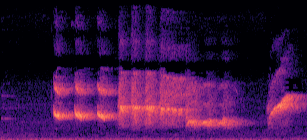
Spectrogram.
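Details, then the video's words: Javan green magpie (Cissa thalassina) calling actively, giving three clipped, ringing notes, then a rapid buzzy rattle that steps down in pitch, ending with a single rising, slurred whistle. "Burung Ekek Geling Benar-Benar Gacor"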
